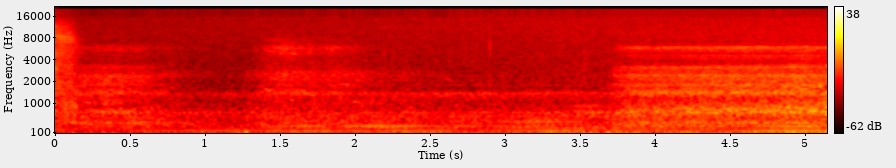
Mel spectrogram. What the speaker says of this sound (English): Couple of Ujjayi breaths.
